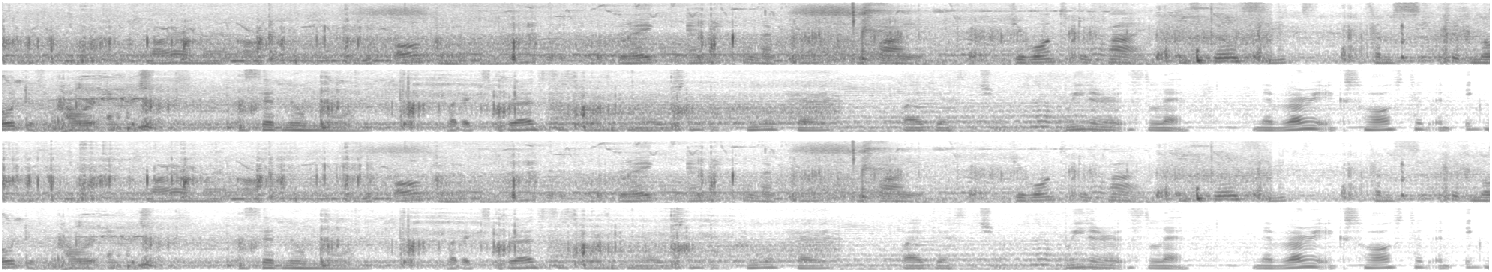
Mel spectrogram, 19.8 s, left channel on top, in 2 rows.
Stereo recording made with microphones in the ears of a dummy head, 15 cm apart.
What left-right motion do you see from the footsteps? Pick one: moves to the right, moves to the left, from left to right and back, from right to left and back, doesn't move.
from right to left and back.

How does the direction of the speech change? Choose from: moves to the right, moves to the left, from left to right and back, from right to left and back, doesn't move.
from right to left and back.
